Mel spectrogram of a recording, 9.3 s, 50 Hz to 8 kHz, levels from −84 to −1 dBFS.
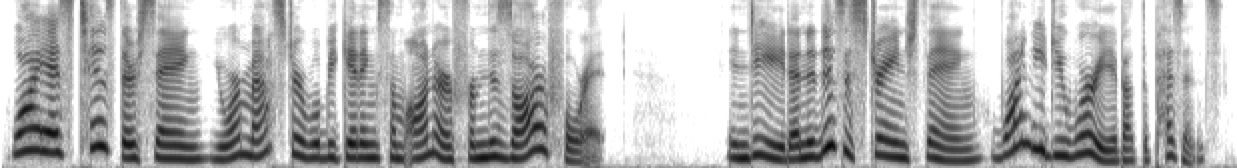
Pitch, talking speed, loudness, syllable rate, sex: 255 Hz, 200 wpm, -15 LUFS, 5.1 syllables/s, female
